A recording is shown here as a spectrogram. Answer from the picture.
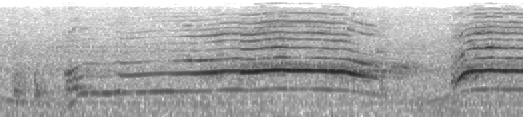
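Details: A cat fight with low, uneven growled notes, then a long, swelling yowl that holds steady before dropping, and a fresh loud yowl breaking in.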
